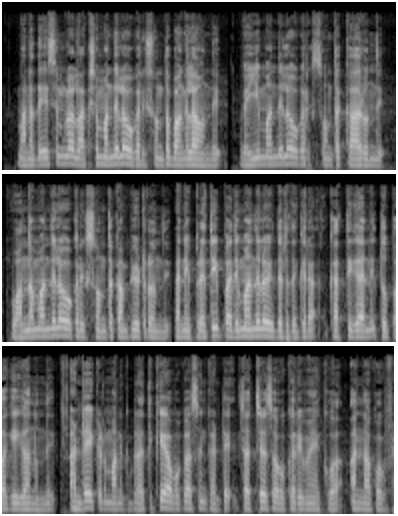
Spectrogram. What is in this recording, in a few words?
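E-learning Telugu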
